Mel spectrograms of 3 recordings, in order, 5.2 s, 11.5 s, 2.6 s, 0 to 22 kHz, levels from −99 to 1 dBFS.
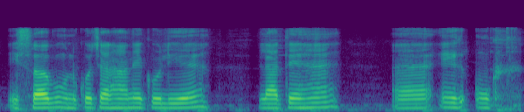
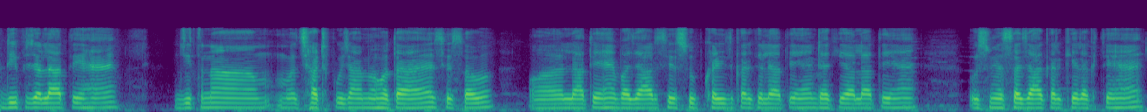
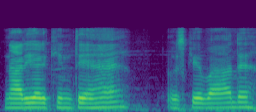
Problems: constant background noise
